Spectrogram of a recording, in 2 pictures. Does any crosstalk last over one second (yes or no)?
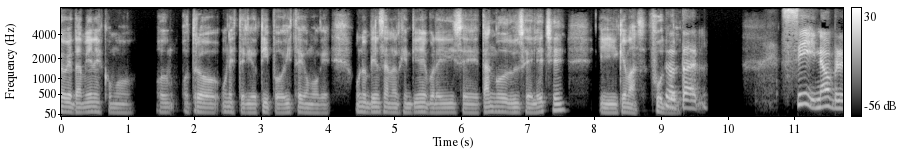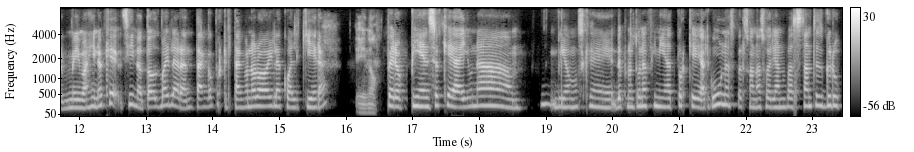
no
